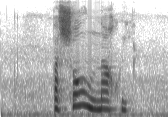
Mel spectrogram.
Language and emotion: Russian, angry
